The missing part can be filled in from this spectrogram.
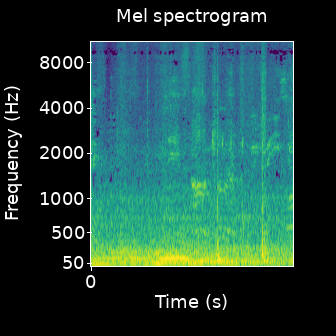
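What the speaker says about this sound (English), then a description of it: "I'm in the car right now." Steady low road and engine rumble from inside a moving car just leaving a gas station, continuous through the clip with faint voices murmuring underneath.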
